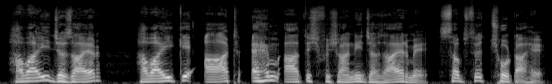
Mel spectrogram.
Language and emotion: Urdu, neutral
